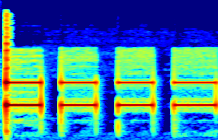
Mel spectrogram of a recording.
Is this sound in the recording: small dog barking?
no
